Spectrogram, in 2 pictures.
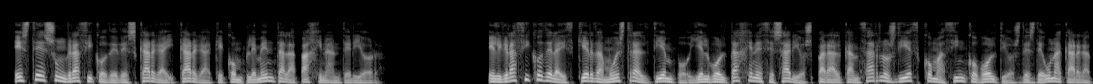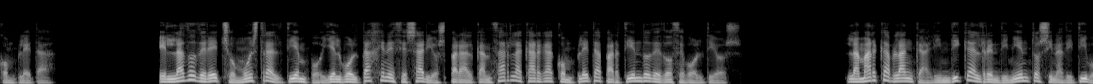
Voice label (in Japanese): ナレーター スペイン語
